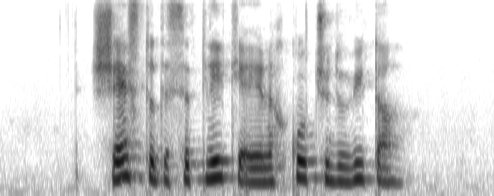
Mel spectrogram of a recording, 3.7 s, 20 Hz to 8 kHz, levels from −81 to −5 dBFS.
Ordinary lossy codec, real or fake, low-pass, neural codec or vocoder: none; fake; none; codec, 16 kHz, 2 kbps, FreqCodec, larger model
